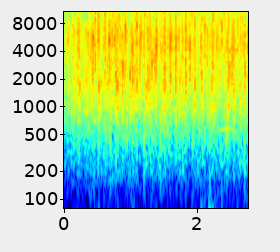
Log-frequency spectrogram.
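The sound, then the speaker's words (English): A graduation audience applauds steadily as the valedictorian is introduced, a dense wash of many hands clapping at once that stays loud and even throughout, with no voices standing out. “Corey, you're not clapping.”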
